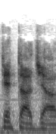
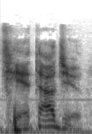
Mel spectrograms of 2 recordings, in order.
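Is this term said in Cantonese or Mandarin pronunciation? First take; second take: Cantonese; Mandarin. First: It is said with Cantonese pronunciation. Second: It is said with Mandarin pronunciation. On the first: "the Cantonese word is" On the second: "The Mandarin is"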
